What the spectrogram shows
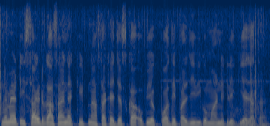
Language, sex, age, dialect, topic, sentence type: Hindi, male, 18-24, Awadhi Bundeli, agriculture, statement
